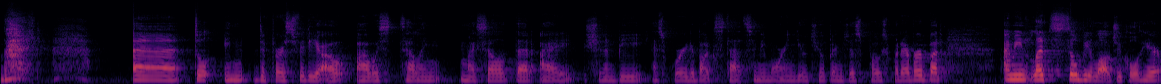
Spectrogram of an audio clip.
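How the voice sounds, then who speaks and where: On a very clean recording with a silent background, a woman with a non-native accent talks fairly slowly at a medium pitch, her intonation monotone and flat while her loudness swings widely. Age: 30s. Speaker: vlogger. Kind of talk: screen-recording tutorial vlog. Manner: casual, hesitant with fillers.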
